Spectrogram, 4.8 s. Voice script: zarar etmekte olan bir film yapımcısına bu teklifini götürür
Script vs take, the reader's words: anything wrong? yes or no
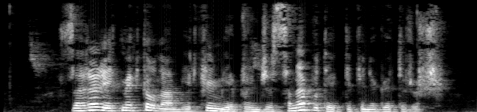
no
